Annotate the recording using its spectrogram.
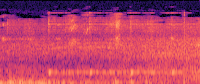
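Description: Arena crowd noise during live basketball play, with a steady held tone lasting a little over a second in the middle and a few short sharp knocks.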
